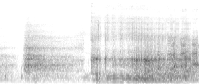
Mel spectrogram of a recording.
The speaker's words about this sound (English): Did I snore too loud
